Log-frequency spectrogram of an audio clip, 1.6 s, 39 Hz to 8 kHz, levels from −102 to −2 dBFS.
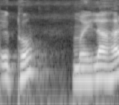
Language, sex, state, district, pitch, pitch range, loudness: Chhattisgarhi, male, Chhattisgarh, Raigarh, 150 Hz, 130-165 Hz, -18 LUFS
